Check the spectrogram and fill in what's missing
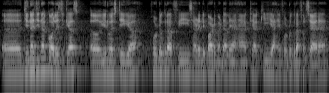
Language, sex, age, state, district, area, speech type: Dogri, male, 18-30, Jammu and Kashmir, Jammu, rural, spontaneous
